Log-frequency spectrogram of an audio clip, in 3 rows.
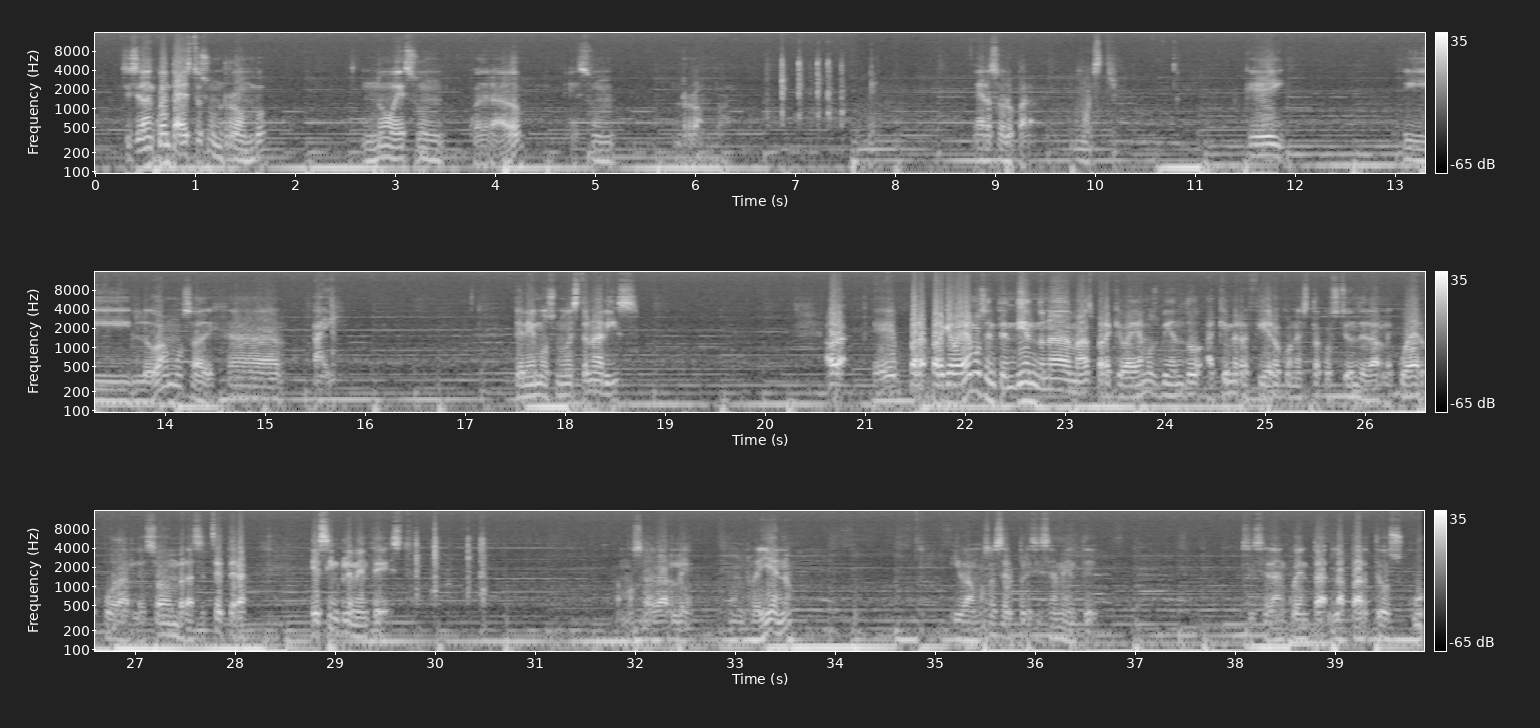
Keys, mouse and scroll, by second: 3.4 click, 5.3 click, 6.8 ctrl+z, 9.5 click, 12.1-15.5 drag, 15.6-16.1 ctrl+scroll down 2, 16.3-16.9 ctrl+scroll down 2, 16.9 ctrl+click, 17.7-18.3 ctrl+scroll up 3, 30.0 ctrl+shift+f, 32.3 click, 36.0-39.8 drag.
